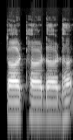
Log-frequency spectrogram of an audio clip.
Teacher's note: ट वर्ग के जितने भी व्यंजन आते हैं वह सब क्या आते हैं मूर्धा में आते हैं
